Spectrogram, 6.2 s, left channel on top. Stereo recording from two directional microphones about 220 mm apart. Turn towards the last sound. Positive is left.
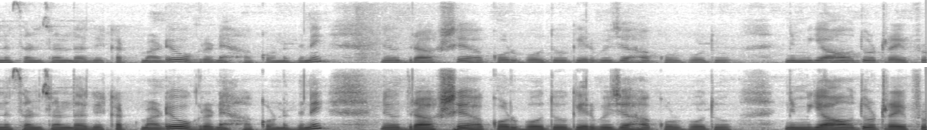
turn(degrees=-35)  # may be behind; listen again after turning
